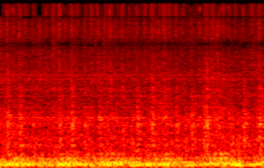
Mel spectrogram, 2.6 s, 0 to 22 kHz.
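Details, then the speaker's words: 2010 Chevy Monza 1.6 with codes P0106 (MAP), P0122 and P1122 (TPS) and very low barometric reading: lumpy, uneven idle pulse heard at the exhaust, engine running fast. TPS fault suspected of triggering the MAP code. Uneven idle. "tenemos un Chevy 2010 1.6 que tra una falla muy rara"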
